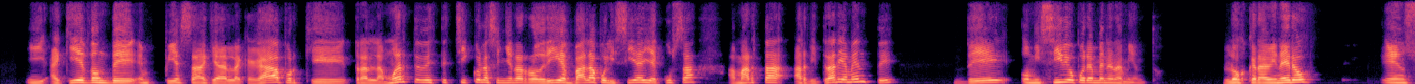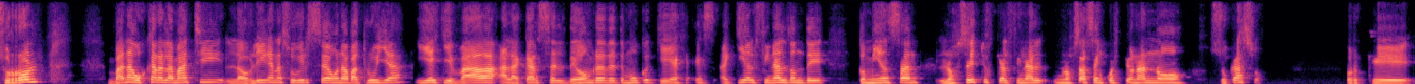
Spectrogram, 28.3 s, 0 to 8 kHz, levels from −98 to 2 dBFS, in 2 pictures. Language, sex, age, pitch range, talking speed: Spanish, male, 20-39, 165-210 Hz, 165 wpm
